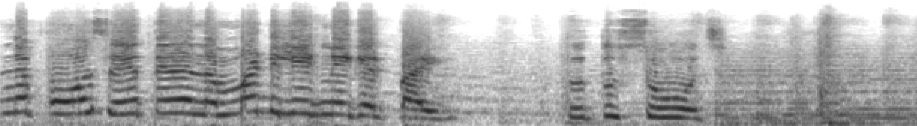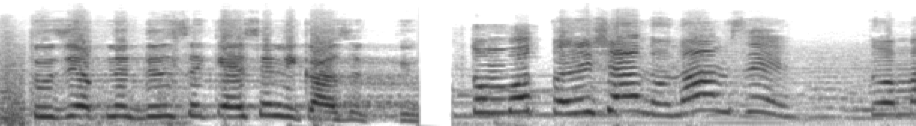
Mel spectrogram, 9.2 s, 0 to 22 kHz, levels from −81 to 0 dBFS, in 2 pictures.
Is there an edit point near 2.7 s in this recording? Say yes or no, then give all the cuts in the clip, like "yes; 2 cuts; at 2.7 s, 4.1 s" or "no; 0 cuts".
no; 1 cut; at 6.8 s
